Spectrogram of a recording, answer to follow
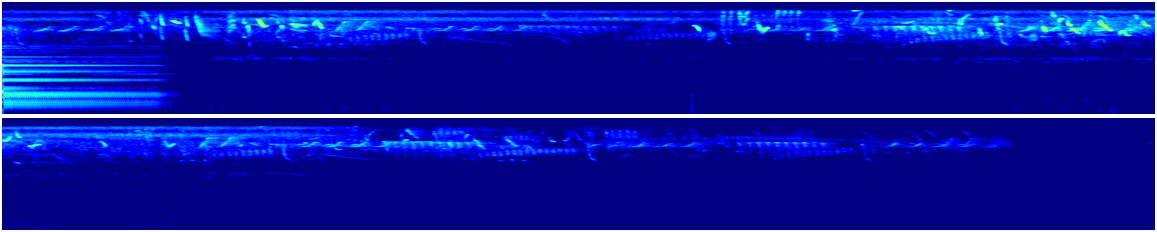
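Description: A music track ends in the first two seconds, leaving faint chirping of many small birds. The chirping grows busier about seven seconds in, then slowly fades away just before the end.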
